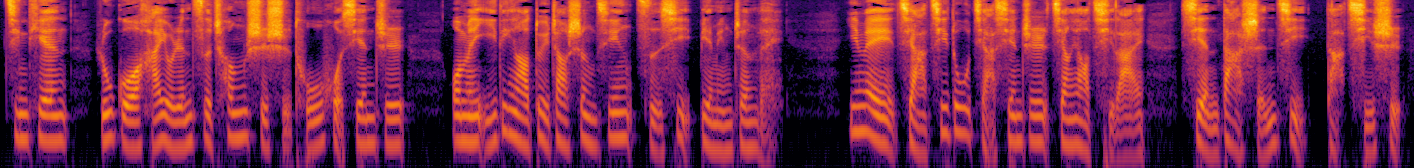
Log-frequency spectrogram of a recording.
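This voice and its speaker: A woman reading a scripted Bible commentary in a slow, measured, even way. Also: low voice, dry recording, studio quality.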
